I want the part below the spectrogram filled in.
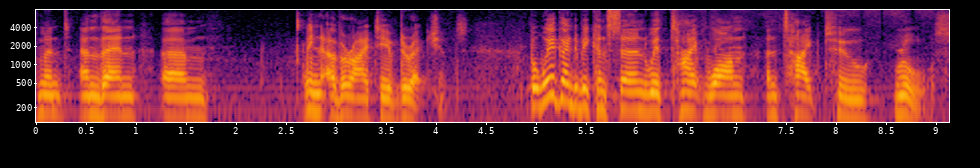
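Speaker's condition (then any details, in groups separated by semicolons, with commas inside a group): No condition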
